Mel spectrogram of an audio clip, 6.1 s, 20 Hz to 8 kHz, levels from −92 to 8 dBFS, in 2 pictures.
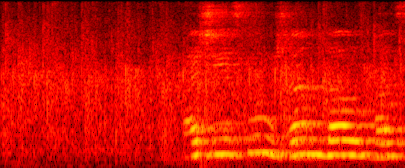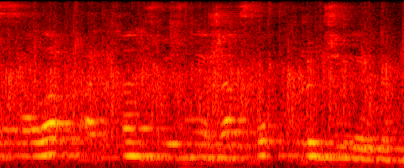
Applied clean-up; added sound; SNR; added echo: none; Applause; 11 dB; reverberation time 0.9 s.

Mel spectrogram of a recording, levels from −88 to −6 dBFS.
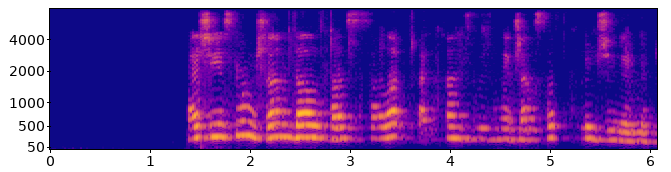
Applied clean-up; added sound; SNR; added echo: neural mask model DeepFilterNet 3.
